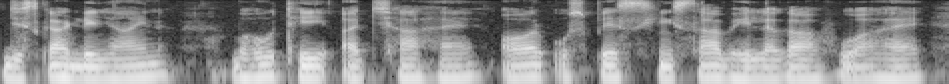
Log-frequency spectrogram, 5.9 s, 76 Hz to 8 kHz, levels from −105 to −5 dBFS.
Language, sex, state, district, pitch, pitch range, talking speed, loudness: Hindi, male, Jharkhand, Palamu, 105 Hz, 100-110 Hz, 140 wpm, -19 LUFS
